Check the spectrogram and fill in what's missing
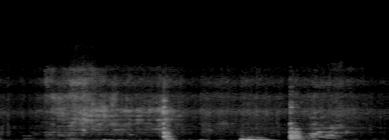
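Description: Potatoes for homemade singara filling drop into a frying spice mix with garlic and are stirred in. The low sizzle comes with a few distinct scraping and thudding stirs, close and fairly quiet, with no talking.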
